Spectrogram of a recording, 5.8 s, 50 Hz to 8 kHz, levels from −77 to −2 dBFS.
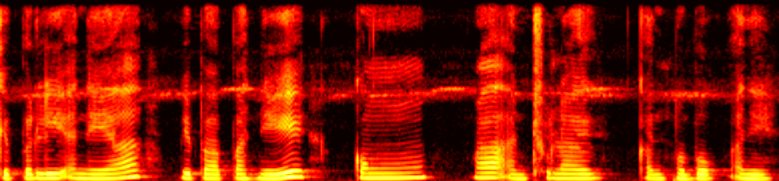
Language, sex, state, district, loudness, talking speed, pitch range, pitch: Mizo, female, Mizoram, Aizawl, -17 LUFS, 175 wpm, 190-220 Hz, 195 Hz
